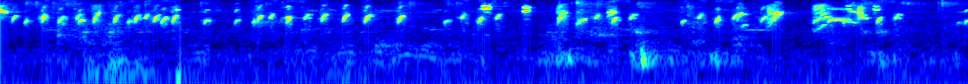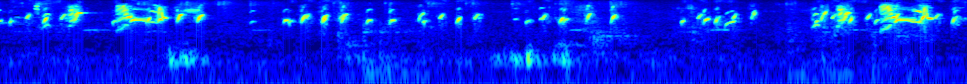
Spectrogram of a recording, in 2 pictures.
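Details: European goldfinches squabbling and chattering in a group, used to stimulate singing: bursts of rapid tinkling twitter and scratchy notes, repeated with short silences.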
